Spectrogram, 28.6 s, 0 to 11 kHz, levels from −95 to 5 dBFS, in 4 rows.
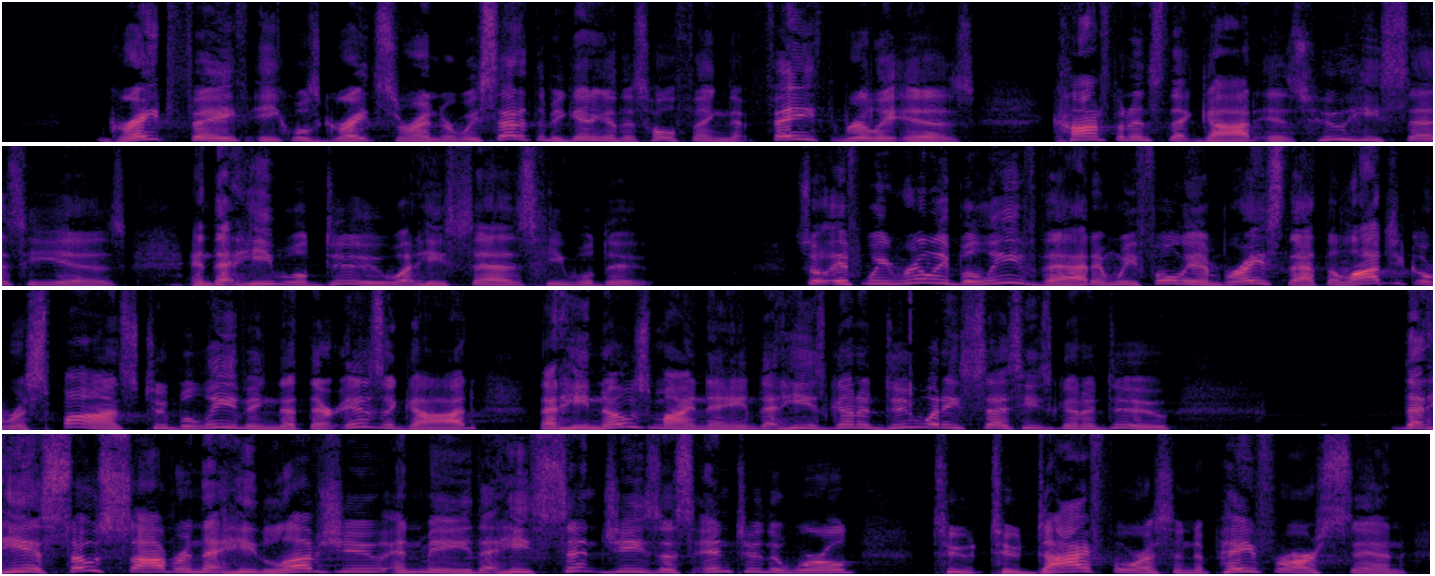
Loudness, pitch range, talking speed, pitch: -47 LUFS, 175-230 Hz, 220 wpm, 195 Hz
